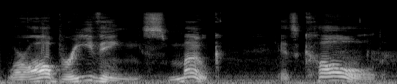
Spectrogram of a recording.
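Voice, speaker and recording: A man's voice: medium pitch, sing-song, very slow, a little mellow, slight background noise. A man giving casual gameplay commentary, sarcastic and grumbling as he talks back to the characters. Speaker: gamer doing a playthrough.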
